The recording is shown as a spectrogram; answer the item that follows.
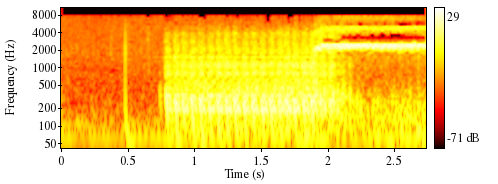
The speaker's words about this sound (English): Watch the red light, Captain. As soon as that goes on, the sound man will give us a couple of seconds of machine gun and a police whistle.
